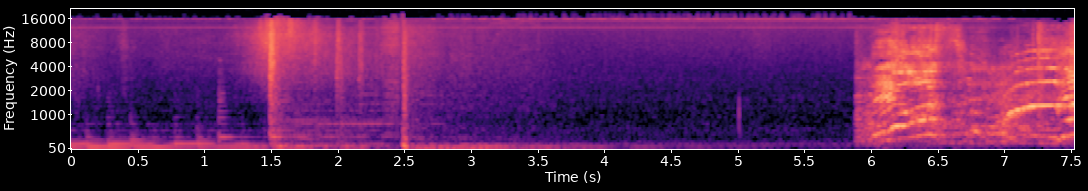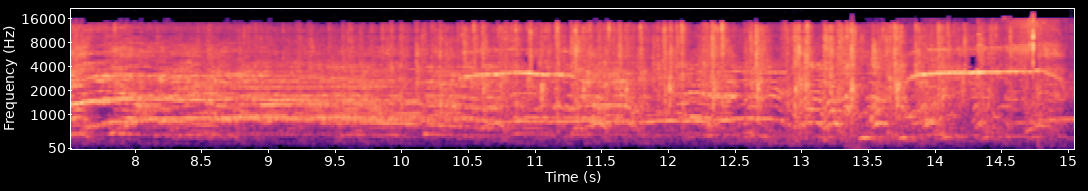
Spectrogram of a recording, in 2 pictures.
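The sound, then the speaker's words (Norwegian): A group of men in suits at restaurant Fangen in Trondheim erupts into loud, sustained cheering and shouting, hugging each other, after a few quiet seconds of low murmur, excited voices overlapping with whoops and rising calls, as the restaurant receives one Michelin star at the Michelin Guide ceremony in Aarhus, Denmark. “Slik hørtes det ut da en gjeng eh, dresskledde menn jublet og klemte hverandre på restaurant Fangen i Trondheim i går kveld.”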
